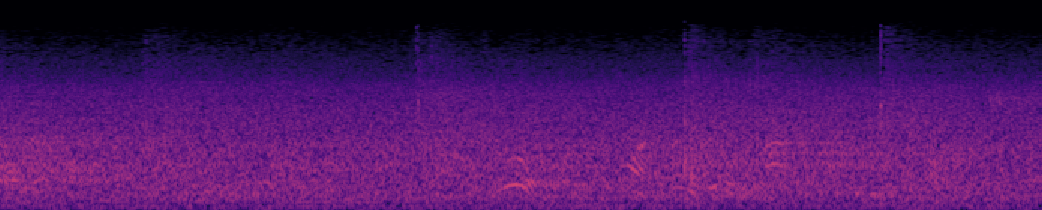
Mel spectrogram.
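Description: A racket hits a shuttlecock with a light pop in a large echoing hall.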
